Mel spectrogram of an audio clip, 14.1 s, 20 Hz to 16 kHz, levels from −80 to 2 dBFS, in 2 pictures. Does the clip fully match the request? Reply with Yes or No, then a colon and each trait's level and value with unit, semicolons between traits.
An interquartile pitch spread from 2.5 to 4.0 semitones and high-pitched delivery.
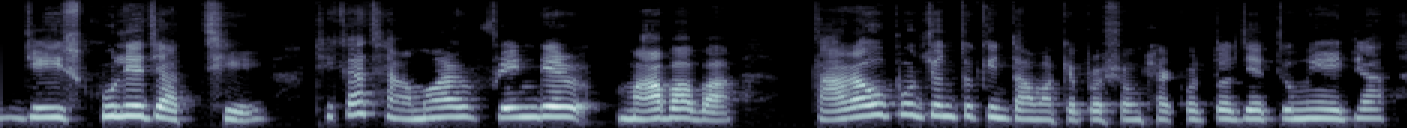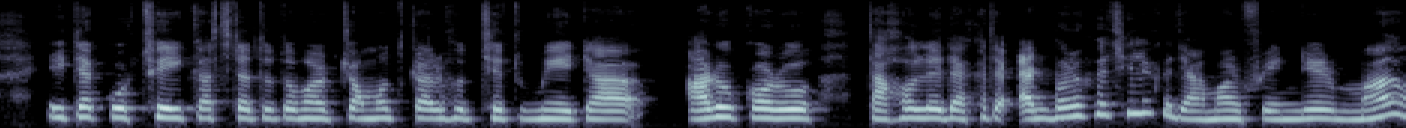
Yes: average, 2.9 semitones; high, 225 Hz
